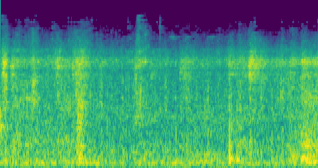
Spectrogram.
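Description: A zipper being pulled shut around a soft fabric packing cube, a steady rasp with a short click near the end.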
